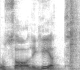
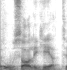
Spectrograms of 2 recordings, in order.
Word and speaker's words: O salighet: Jag vill sjunga en psalm som har nummer 234 och heter O salighet. – Ja, oj Sam, här sparkar jag omkull en lampa nästan. Och den heter inte osalighet, utan den heter osalighet. – Ja, lite med betoningen där.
